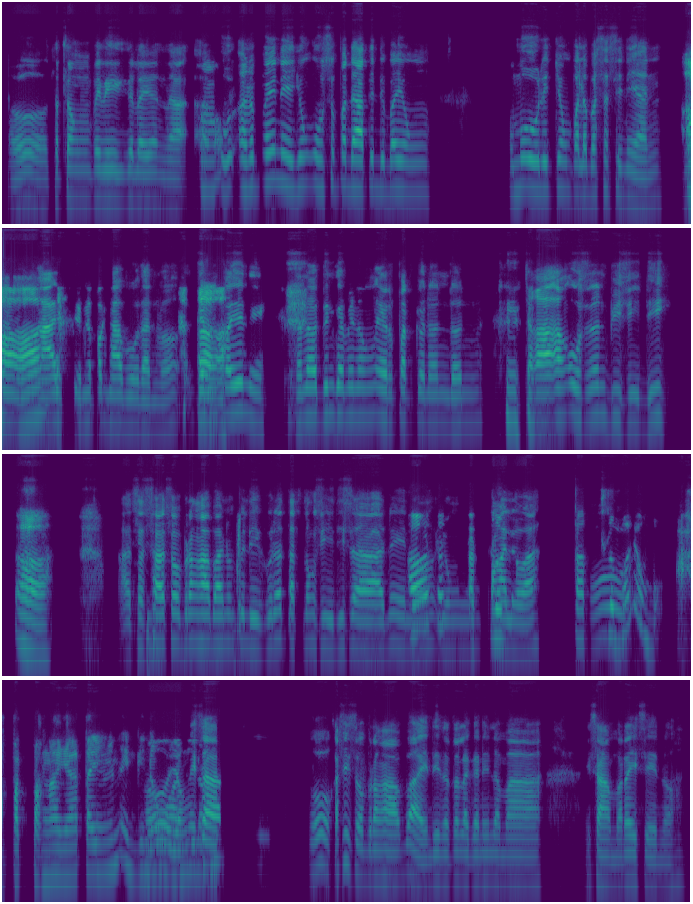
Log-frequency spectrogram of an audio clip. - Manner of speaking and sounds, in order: tapping; chuckle; laugh; laugh; other noise
- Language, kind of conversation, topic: Filipino, unstructured, Alin ang mas gusto mo at bakit: magbasa ng libro o manood ng pelikula?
